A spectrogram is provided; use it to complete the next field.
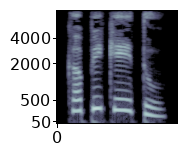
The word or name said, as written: ಕೋಪಗಾತಿ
